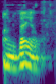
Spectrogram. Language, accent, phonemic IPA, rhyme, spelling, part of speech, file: English, Southern England, /ʌnˈveɪl/, -eɪl, unveil, verb, LL-Q1860 (eng)-unveil.wav
- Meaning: 1. To remove a veil from; to uncover; to reveal something hidden 2. To show, especially for the first time 3. To remove a veil; to reveal oneself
